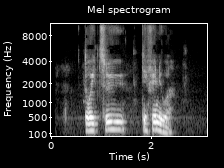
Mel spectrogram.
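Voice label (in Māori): "toitu te whenua", Māori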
